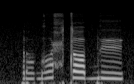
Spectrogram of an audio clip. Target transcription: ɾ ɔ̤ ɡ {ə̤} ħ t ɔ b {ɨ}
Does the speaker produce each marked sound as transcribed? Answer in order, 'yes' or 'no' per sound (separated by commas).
no, yes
